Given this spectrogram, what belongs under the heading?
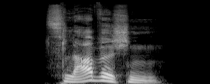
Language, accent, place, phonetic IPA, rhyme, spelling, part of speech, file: German, Germany, Berlin, [ˈslaːvɪʃn̩], -aːvɪʃn̩, slawischen, adjective, De-slawischen.ogg
- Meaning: inflection of slawisch: 1. strong genitive masculine/neuter singular 2. weak/mixed genitive/dative all-gender singular 3. strong/weak/mixed accusative masculine singular 4. strong dative plural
